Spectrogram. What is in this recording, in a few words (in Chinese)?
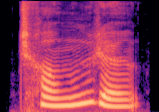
"成人", Chinese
